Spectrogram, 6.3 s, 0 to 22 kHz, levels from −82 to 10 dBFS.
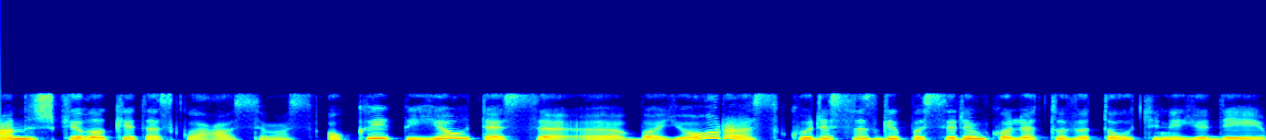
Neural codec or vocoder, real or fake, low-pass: autoencoder, 48 kHz, 32 numbers a frame, DAC-VAE, trained on Japanese speech; fake; 7.2 kHz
